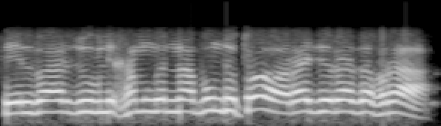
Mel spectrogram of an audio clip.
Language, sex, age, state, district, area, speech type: Bodo, male, 60+, Assam, Udalguri, rural, conversation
